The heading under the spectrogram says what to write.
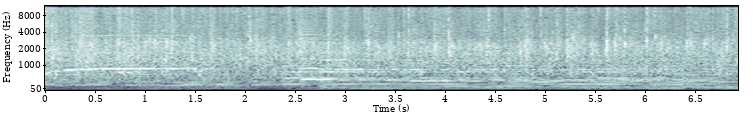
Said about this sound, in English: It's good to clap your hands. Now let's clap our hands to welcome ourselves to church tonight.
